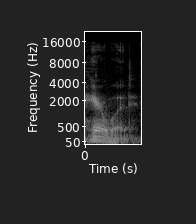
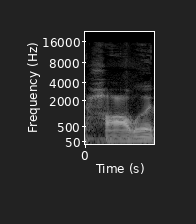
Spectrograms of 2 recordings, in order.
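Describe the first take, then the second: First: The first syllable sounds like 'hair'. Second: The first syllable sounds like 'har'.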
